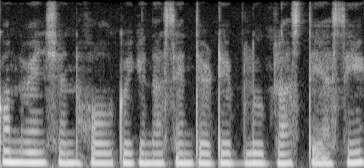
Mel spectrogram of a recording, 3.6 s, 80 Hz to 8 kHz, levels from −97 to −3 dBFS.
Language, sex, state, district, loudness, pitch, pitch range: Nagamese, female, Nagaland, Kohima, -19 LUFS, 175 Hz, 170-180 Hz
